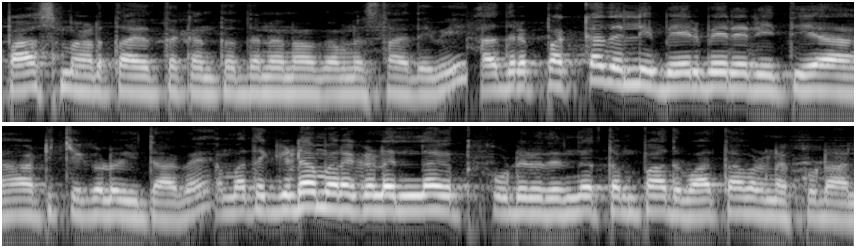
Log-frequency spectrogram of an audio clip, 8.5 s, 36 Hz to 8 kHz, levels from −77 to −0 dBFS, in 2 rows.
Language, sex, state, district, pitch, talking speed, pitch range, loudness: Kannada, male, Karnataka, Bellary, 155 Hz, 140 wpm, 145-175 Hz, -16 LUFS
